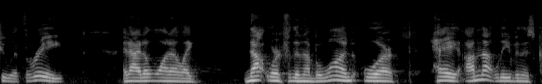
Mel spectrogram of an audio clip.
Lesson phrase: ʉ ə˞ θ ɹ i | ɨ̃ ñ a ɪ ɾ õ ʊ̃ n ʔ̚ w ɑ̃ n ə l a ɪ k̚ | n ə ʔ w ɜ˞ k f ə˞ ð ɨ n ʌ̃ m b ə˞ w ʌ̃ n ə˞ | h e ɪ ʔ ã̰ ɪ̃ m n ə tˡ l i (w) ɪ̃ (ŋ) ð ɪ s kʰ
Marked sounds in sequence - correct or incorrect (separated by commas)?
incorrect, correct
